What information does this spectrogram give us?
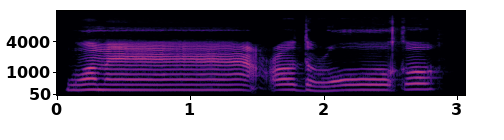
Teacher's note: دال کے اوپر جزم ہے اس لیے یہ قلقلہ یعنی دال کی آواز کو ہلا کر ادا کریں۔ أَدْرَاكَ، را کے اوپر کھڑی زبر ہے اس لیے اسے بھی کھینچ کر ادا کریں۔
